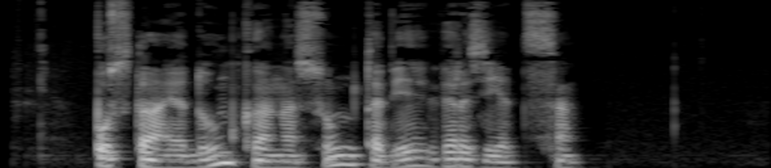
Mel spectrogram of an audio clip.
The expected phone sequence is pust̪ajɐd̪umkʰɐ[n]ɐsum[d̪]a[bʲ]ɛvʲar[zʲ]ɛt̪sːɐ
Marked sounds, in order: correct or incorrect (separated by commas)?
correct, incorrect, correct, correct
